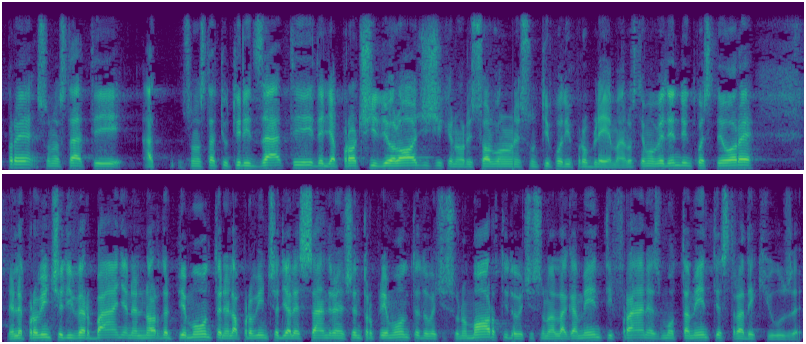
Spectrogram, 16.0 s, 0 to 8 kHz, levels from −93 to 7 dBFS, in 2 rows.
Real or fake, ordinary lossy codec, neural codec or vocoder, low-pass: real; none; none; 7.2 kHz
